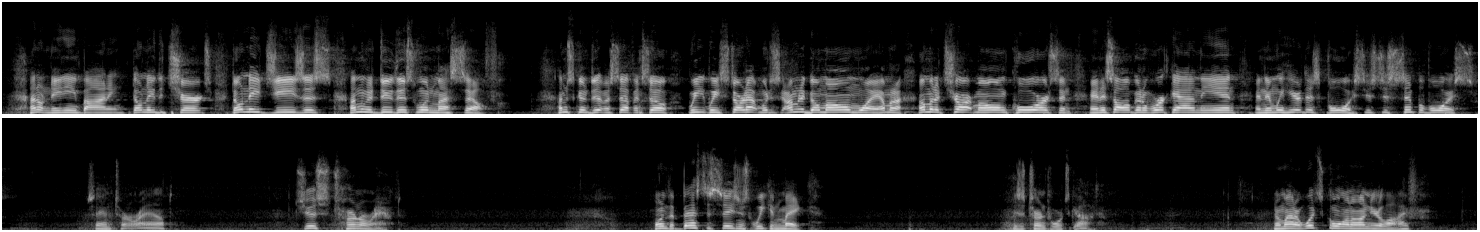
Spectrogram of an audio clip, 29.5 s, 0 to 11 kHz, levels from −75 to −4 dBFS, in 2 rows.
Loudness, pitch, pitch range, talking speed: -23 LUFS, 205 Hz, 175-225 Hz, 200 wpm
